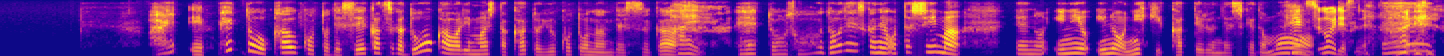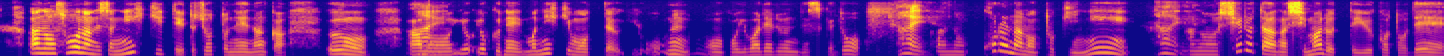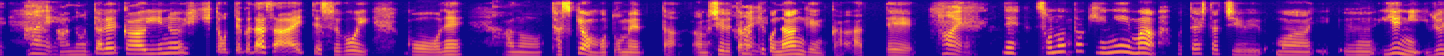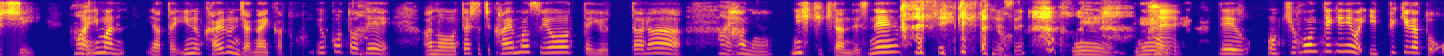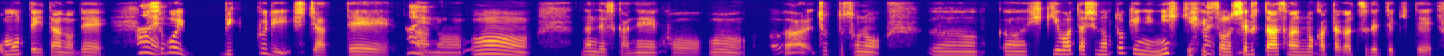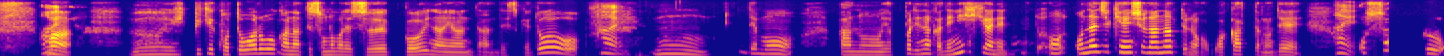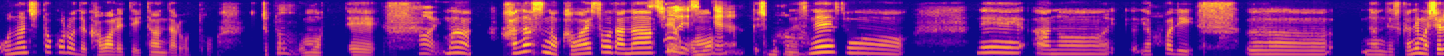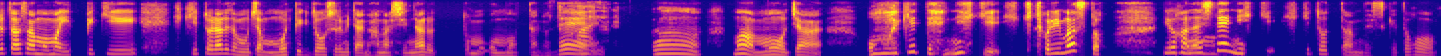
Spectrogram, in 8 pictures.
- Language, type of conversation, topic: Japanese, unstructured, ペットを飼い始めてから、生活はどのように変わりましたか？
- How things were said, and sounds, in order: other background noise; tapping; giggle; background speech; laughing while speaking: "にひき いたんですね"; distorted speech; laughing while speaking: "にひき"; laughing while speaking: "思い切って にひき 引き取ります"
